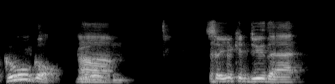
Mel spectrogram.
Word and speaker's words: Google: I think there's this thing called Goggle. Am I saying it wrong? Yeah. Oh, Google.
